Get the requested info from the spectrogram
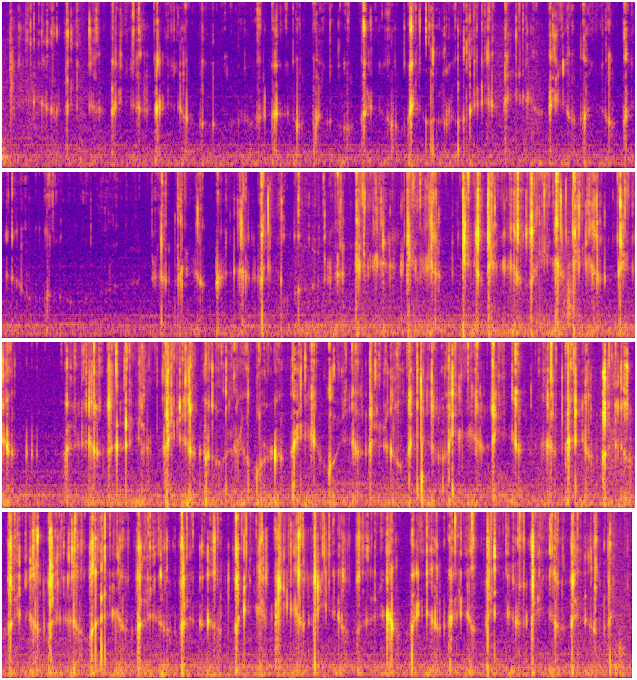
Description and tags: sonido de chicle mascado
sound of gum in teeth
chicle, gum, mascar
